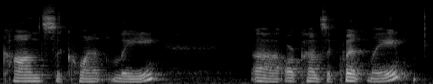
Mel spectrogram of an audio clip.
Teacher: So again, we have first syllable stress. Con is long, has the clear vowel. Consequently, or consequently, and we don't really release that T.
